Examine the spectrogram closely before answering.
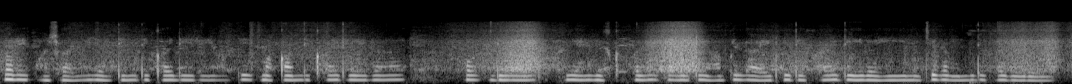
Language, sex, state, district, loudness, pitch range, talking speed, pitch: Hindi, female, Maharashtra, Aurangabad, -22 LUFS, 200-210 Hz, 210 wpm, 205 Hz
